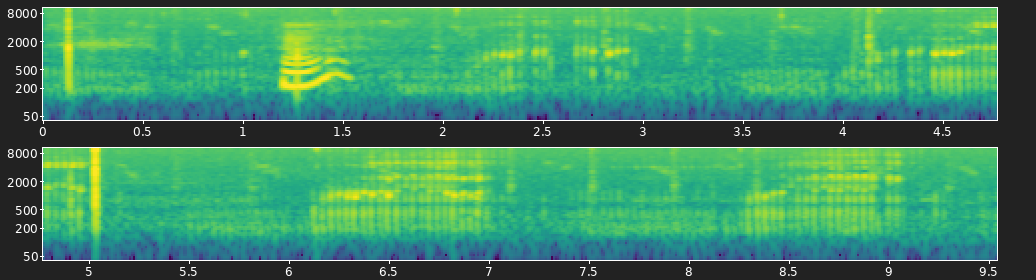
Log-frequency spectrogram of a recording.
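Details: Formerly very feral female cat, now tame with her carer, purring softly with a brief rising chirp early on and several faint trilling bursts later; a sharp click and quiet human speech also heard.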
